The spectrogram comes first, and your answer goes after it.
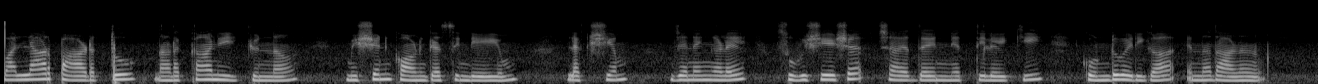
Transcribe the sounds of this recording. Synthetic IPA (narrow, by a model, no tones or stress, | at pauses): ʋɐlːaːrpaːɽɐt̪ːunɐɽɐkːaːniɾikʲːunːɐ | miʂɐnkoːɳɡrɐsinde̞jum | le̞kʂjɐm | d͡ʑe̞nɐŋːɐɭe̞ | suʋiɕe̞ːʂɐt͡ɕɐd̪ɐnjɐt̪ːile̞ːkːɨ | ko̞ɳɖuʋɐɾuɣɐe̞nːɐðaːɳɨ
